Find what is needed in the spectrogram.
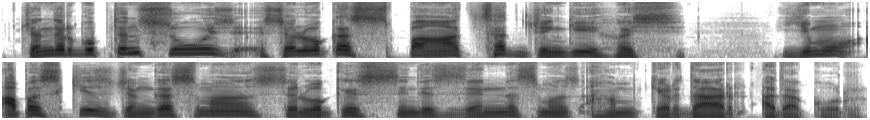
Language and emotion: Kashmiri, neutral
